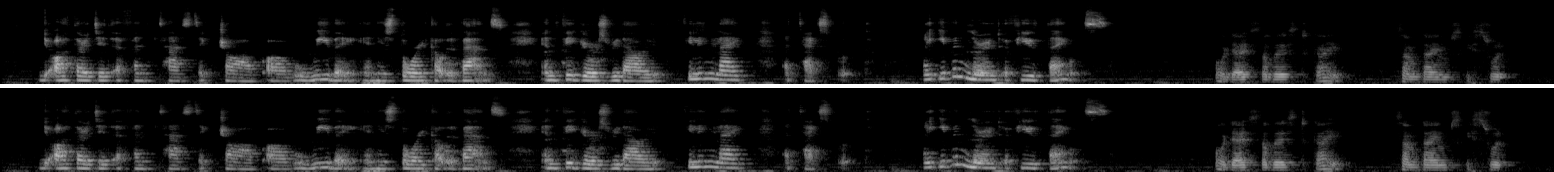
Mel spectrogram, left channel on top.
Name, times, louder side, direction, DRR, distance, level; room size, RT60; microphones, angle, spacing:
voice 1, 0.4-1.8 2.2-6.6 6.9-7.7 8.0-8.3 9.2-10.8, left 3 dB, 30° left, 0.6 m, -29 dB
voice 2, 12.2-13.4 13.9-15.0, right 1 dB, 25° right, 0.4 m, -35 dB
3.4 x 2.9 x 3.4 m
head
